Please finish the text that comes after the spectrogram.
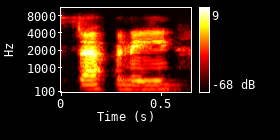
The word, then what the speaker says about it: Stefani: the rest of life so it's spelled like Stephanie but it's Stephanie um and then my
